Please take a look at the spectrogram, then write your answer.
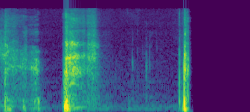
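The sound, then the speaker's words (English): A person performs a short, theatrical coughing fit as a dying tabletop role-playing game character, Planetary Governor Jaromir Zelensk, a foppish nobleman. It has a rough rasp, a stronger hacking burst, then a pause and one last sharp, dry cough. “I say coughing and dying.”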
